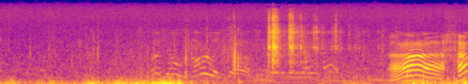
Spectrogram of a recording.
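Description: Wind buffeting the camcorder microphone with a steady low rumble, under people's voices. There is a brief clatter past the middle, and a loud, high, sing-song voice near the end.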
